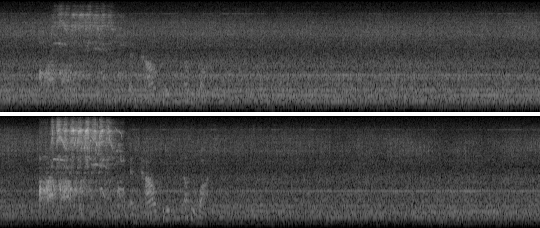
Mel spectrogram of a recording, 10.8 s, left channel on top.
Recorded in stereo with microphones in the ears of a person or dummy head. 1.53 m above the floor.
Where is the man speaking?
25° right (ahead or behind), 3.5 m.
